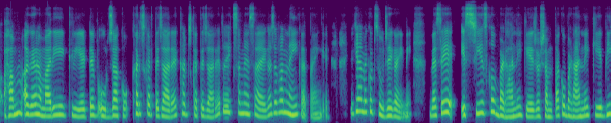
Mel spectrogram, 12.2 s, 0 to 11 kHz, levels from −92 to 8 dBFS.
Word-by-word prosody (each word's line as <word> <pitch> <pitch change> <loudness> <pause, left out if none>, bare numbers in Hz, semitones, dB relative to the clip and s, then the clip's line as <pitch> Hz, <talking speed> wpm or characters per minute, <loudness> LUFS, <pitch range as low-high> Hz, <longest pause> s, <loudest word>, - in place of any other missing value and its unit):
हम 225 +6 +4
अगर 250 0 +4
हमारी 210 -2 +3 0.2
क्रिएटिव 205 0 0
ऊर्जा 200 +1 +1
को 195 - -3
खर्च 255 -1 0
करते 235 -5 -1
जा 195 -3 +1
रहे 180 +3 -2
हैं, 225 - -4
खर्च 260 -3 -3
करते 205 -1 -2
जा 180 -3 -2
रहे - - -5
हैं - - -4
तो 160 - -2
एक 155 -1 -2
समय 275 -1 0
ऐसा 250 -2 -2
आएगा 190 +4 -1
जब 285 +1 -1
हम 305 -1 +2
नहीं 240 -2 +4
कर - - -1
पाएँगे - - -7
क्योंकि 265 +5 -8
हमें 320 -2 +2
कुछ 310 -2 -3
सूझेगा 205 -4 +1
ही 160 -4 -2
नहीं। - - -9 0.4
वैसे 220 +8 +3 0.4
इस - - +1
चीज़ 275 0 +1
को 320 -1 +3
बढ़ाने 190 +3 0
के 180 -1 +2
जो 185 +2 -2
क्षमता 190 0 -2
को - - +3
बढ़ाने 190 +4 0
के 220 -2 +2
भी 250 - +4
215 Hz, 215 wpm, -15 LUFS, 190-255 Hz, 0.4 s, हम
